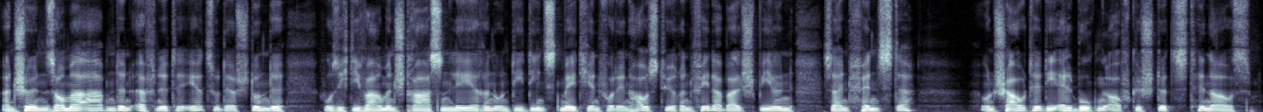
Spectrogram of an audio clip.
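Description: Creaky-voiced male radio-play narrator. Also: medium pitch, fairly even intonation, normal speed, no room sound, clean studio sound.

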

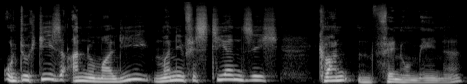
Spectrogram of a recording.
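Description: A man co-hosting a podcast, presenting conversationally in a deliberate, musing and emphatic way. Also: a little high, sing-song, dark tone, breathy edge. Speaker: podcast co-host. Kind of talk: conversational presenting of radio plays.

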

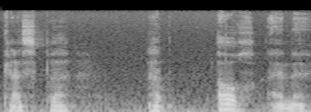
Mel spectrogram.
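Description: An actor playing a childlike, bewildered young foundling in a radio play, speaking in halting, broken, simple phrases. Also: male voice, fairly low pitch, animated, gravelly, mellow, a little hiss or hum, full character voice. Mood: dreamy, yearning. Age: young adult. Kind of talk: German radio play acting.

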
